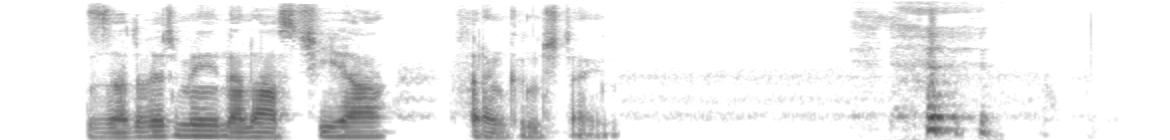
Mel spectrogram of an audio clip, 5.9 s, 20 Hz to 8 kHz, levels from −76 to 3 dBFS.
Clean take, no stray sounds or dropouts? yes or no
no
